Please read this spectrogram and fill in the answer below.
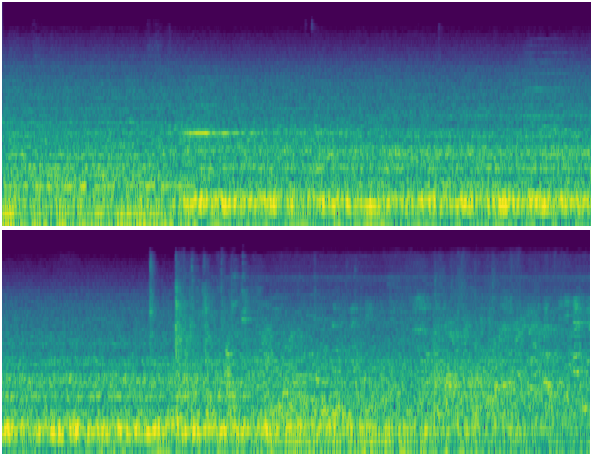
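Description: Otis high-speed traction elevator car running with a steady low hum as it slows to a stop, then a few clicks and a rattle about nine and a half seconds in.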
